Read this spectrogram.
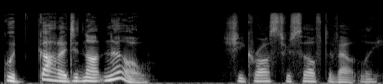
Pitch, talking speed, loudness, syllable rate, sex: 145 Hz, 155 wpm, -19 LUFS, 4.6 syllables/s, male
